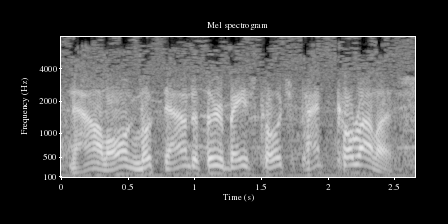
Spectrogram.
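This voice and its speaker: A man with a fairly high voice and a fairly quick delivery calls baseball live for a 1970s radio broadcast, speaking in clipped phrases and easygoing description. The lo-fi audio carries background noise, recorded in a stadium broadcast booth through a broadcast microphone with headset earphone monitoring.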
